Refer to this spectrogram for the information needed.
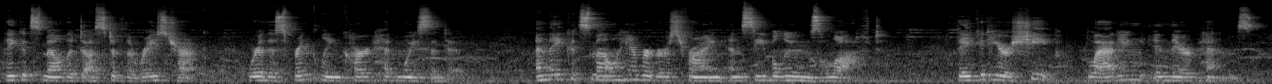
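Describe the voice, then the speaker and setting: A woman reading a children's book aloud, in a gentle, expressive storytelling manner. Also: lowish voice, background noise. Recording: roomy distant mic, faint music.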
